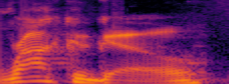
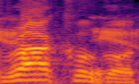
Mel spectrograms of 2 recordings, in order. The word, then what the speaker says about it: Rakugo: How is it go? Oh, Rauugo, I think. Yeah, Rakugo. Thank you, Rockogo.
